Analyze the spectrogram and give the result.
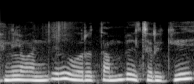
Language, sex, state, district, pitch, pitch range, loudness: Tamil, female, Tamil Nadu, Kanyakumari, 205 Hz, 195-230 Hz, -11 LUFS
